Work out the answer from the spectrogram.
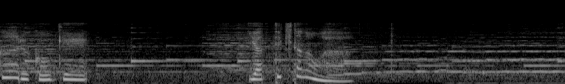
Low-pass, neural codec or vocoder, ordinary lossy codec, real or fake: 7.2 kHz; none; AAC, 32 kbps; real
